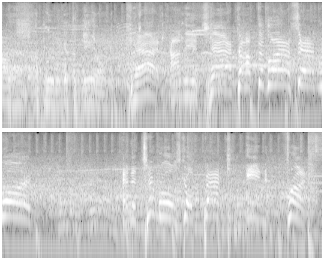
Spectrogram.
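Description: Live basketball game audio: a ball bouncing on the hardwood court and players' sneakers squeaking in many short squeals, over a background of arena noise.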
